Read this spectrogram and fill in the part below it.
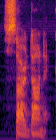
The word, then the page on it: sardonic: American English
